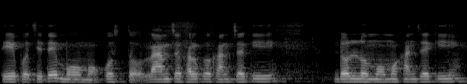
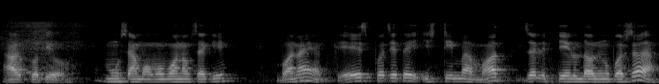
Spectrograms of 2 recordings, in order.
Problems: constant background noise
